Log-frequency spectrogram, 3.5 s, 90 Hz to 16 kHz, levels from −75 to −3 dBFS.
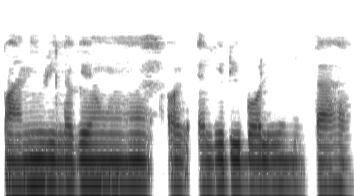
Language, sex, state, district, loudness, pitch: Hindi, male, Bihar, Sitamarhi, -20 LUFS, 115 Hz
